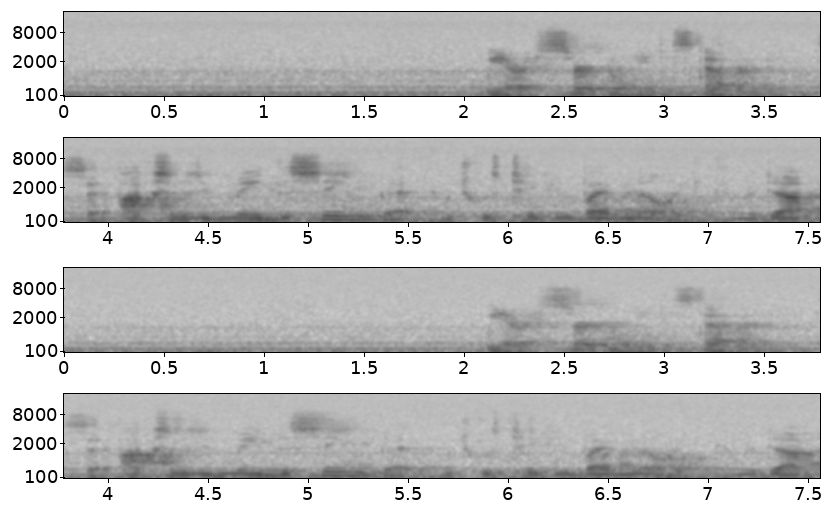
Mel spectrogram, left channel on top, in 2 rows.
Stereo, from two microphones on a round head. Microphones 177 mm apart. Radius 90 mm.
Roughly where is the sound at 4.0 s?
Left.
